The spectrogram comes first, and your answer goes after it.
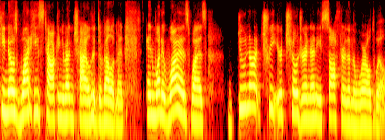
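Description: Speaking in a Canadian accent, a woman with a fairly high voice talks at a moderate pace with ordinary pitch variation, the sound dry with no echo and the background quiet. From Canada. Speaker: podcast host and military veteran; podcast host. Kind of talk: casual interview. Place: home room. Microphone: studio mic.

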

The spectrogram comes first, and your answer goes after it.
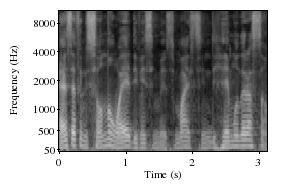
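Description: A man with an ordinary speaking voice talks at medium pitch and a moderate pace. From Northeast Brazil, João Pessoa, Paraíba; Paraíba, Brazil. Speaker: exam-prep teacher / educational YouTuber; exam-prep teacher, educational YouTuber. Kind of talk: tutorial. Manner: casual, filler-heavy (tá, beleza).

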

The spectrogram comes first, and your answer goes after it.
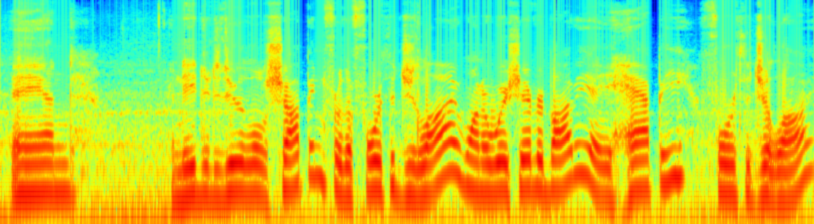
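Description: A man's high-pitched voice at a fairly quick pace, with light background noise. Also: hardly any pauses, dry sound with no echo. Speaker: motovlogger. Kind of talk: casual vlog chat. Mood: relaxed, friendly. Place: motorbike.

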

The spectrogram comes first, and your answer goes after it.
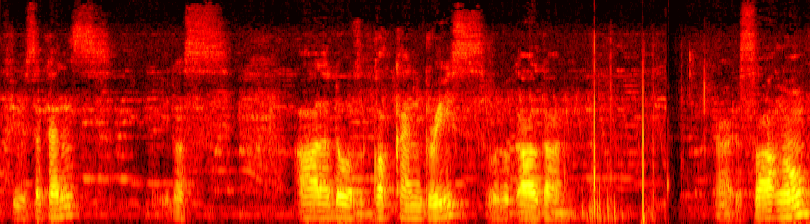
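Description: A man's fairly low voice in a Jamaican accent, lively intonation, fairly slow pace, long and frequent pauses, music in the background. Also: big swings in loudness. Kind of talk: DIY tutorial talk to camera. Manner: casual.

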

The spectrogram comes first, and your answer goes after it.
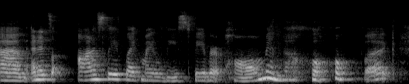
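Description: A woman talks at a moderate pace with audible room echo. The background is quiet. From South Dakota. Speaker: poet. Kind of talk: poetry reading; panel discussion. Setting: video call. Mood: warm, reflective, some laughter. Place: home room. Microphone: video call.

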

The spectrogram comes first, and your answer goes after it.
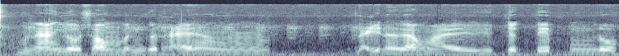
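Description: A man's bright, sharp tone carries fairly even intonation in a dry sound with no echo and light background noise. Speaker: food vlogger. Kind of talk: casual vlog chat. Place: open country. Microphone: phone near.

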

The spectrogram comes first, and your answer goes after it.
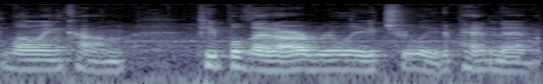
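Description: The speech runs at a very fast pace over light background noise. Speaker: interviewee. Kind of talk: interview answer. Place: office.

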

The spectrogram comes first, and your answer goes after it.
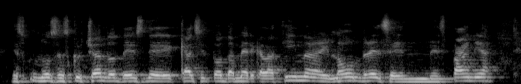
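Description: A man with a Brazilian accent at a fairly slow pace, with audible room echo and a quiet background. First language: Portuguese (speaking Spanish). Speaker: graphic designer, author and curator; panelist, design educator. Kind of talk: presentation. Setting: video call. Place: home room. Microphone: video call.

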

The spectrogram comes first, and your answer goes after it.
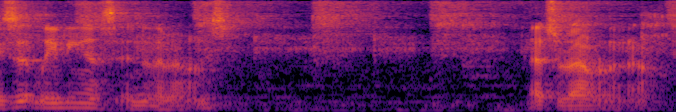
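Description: Audible room echo surrounds a man's voice, with clear music playing in the background. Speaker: gamer. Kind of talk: casual gameplay commentary. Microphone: phone near.

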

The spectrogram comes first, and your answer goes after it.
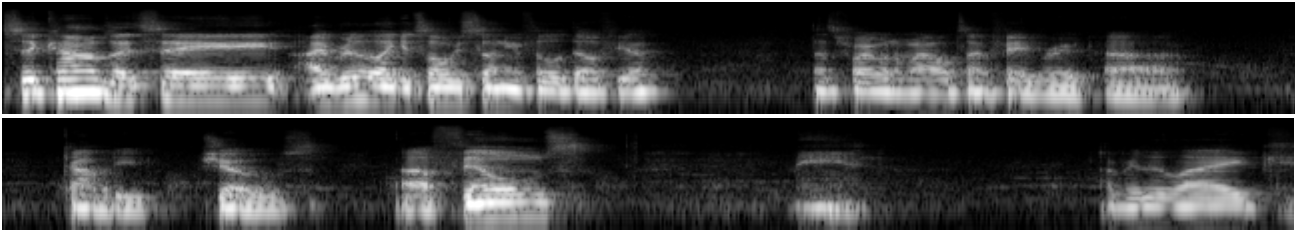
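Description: The man's delivery moves at a moderate pace, broken by long, frequent pauses. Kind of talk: interview answer. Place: hall.

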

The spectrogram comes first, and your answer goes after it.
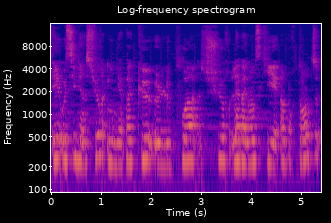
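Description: Very slow, flat, monotone speech from a woman at fairly high pitch, with audible room echo and faint music in the background. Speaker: fitness content creator. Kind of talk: casual talk to camera. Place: home room. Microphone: phone near.

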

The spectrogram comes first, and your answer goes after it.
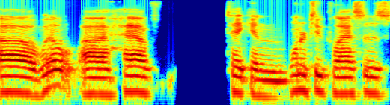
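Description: Against a quiet background, a man with a Texan accent talks with fairly even intonation. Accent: Texan American. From East Texas. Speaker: radio reporter and photographer; interviewee. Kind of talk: interview. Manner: hesitant with fillers. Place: office. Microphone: webcam.

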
